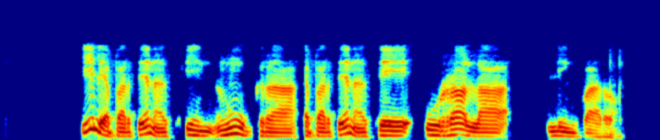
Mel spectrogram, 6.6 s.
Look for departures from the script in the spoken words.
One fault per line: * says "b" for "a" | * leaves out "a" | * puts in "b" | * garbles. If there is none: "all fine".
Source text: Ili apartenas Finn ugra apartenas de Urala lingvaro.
all fine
